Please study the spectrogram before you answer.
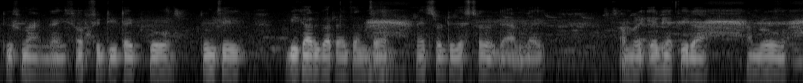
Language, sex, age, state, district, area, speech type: Nepali, male, 30-45, West Bengal, Jalpaiguri, rural, spontaneous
